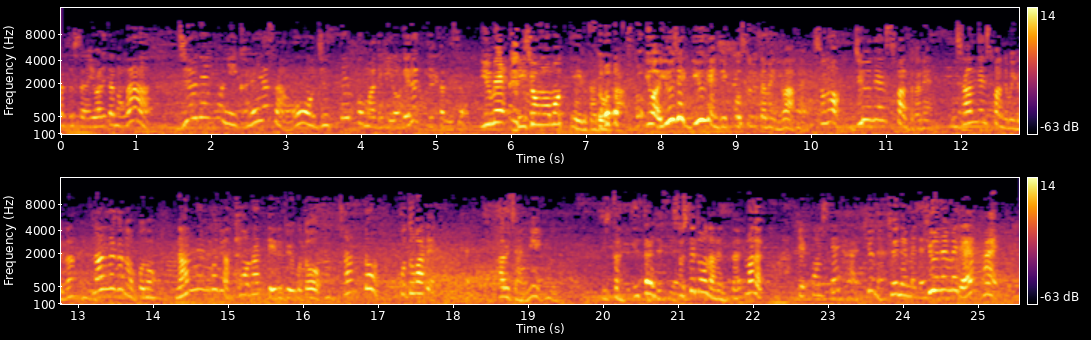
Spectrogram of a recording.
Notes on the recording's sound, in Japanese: 室外での収録のため、聞きずらいところがございます。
